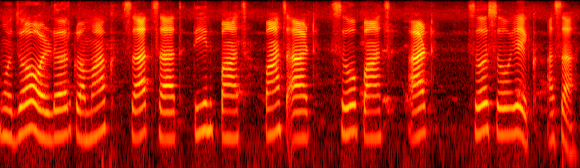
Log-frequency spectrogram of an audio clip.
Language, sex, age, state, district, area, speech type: Goan Konkani, female, 30-45, Goa, Murmgao, rural, read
